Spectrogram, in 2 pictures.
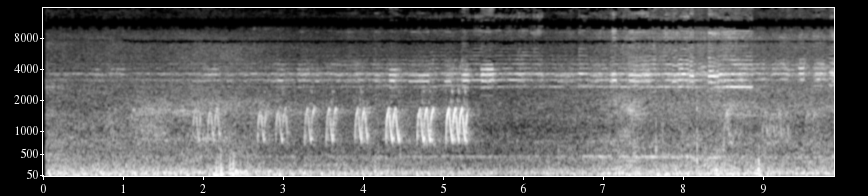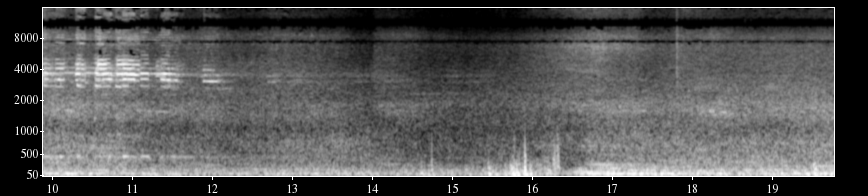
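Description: Road traffic from a long stream of motor scooters and cars passing, engines running in a steady rumble. About two seconds in comes a quick run of about eight short beeps.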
